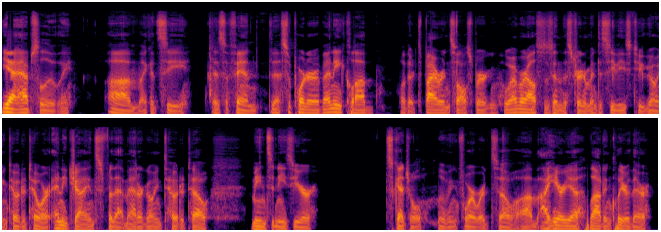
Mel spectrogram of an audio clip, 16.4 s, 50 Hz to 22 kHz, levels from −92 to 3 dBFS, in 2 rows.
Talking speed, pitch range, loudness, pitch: 210 wpm, 90-110 Hz, -25 LUFS, 100 Hz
